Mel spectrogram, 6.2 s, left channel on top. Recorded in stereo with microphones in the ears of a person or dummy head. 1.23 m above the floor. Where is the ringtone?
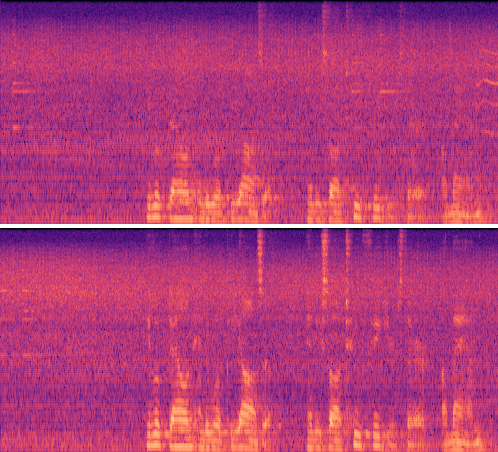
No ringtone in this recording.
